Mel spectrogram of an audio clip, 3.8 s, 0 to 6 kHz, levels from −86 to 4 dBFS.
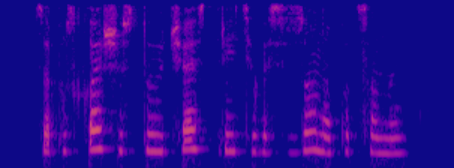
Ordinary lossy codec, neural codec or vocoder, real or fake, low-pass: Opus, 24 kbps; none; real; 5.4 kHz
